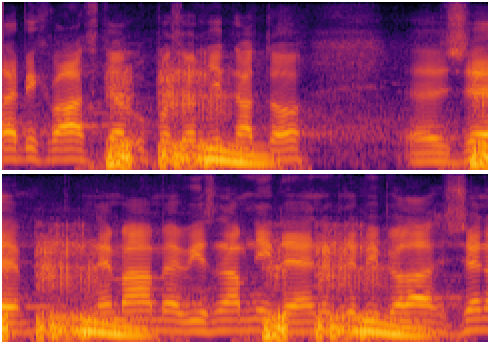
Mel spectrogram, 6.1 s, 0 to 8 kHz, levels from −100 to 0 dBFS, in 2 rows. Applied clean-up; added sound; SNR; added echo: none; Cough; -4 dB; none.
